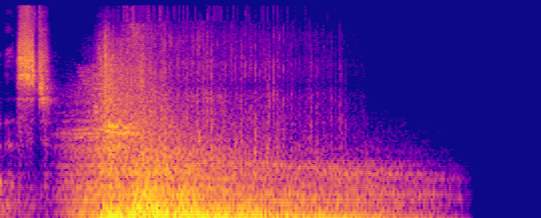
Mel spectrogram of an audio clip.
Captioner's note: impact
